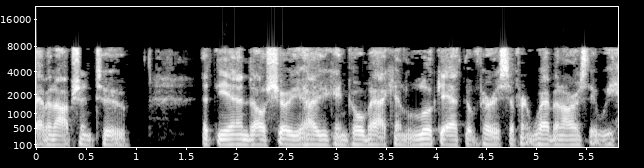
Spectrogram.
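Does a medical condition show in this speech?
No.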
